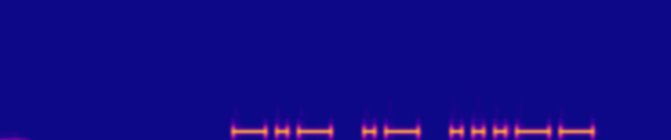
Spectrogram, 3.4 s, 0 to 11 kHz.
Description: Morse code, heard as a keyed tone, about 22 wpm, 700 Hz. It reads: KA3
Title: USA Call Sign Prefixes - 22wpm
